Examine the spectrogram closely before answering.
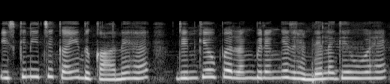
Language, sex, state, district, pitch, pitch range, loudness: Hindi, female, Jharkhand, Ranchi, 290 Hz, 280-310 Hz, -14 LUFS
